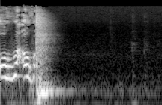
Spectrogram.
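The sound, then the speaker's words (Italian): A hotel room door is slammed shut with a single heavy thud just after a voice speaks, followed by near silence. “Dopo un attimo di sbigottimento e la porta chiusa in faccia”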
